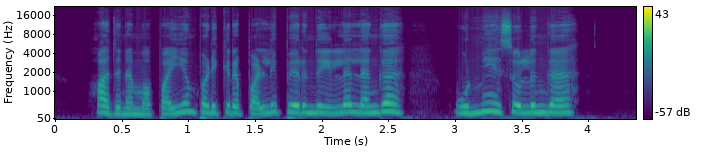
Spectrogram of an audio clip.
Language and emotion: Tamil, fearful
